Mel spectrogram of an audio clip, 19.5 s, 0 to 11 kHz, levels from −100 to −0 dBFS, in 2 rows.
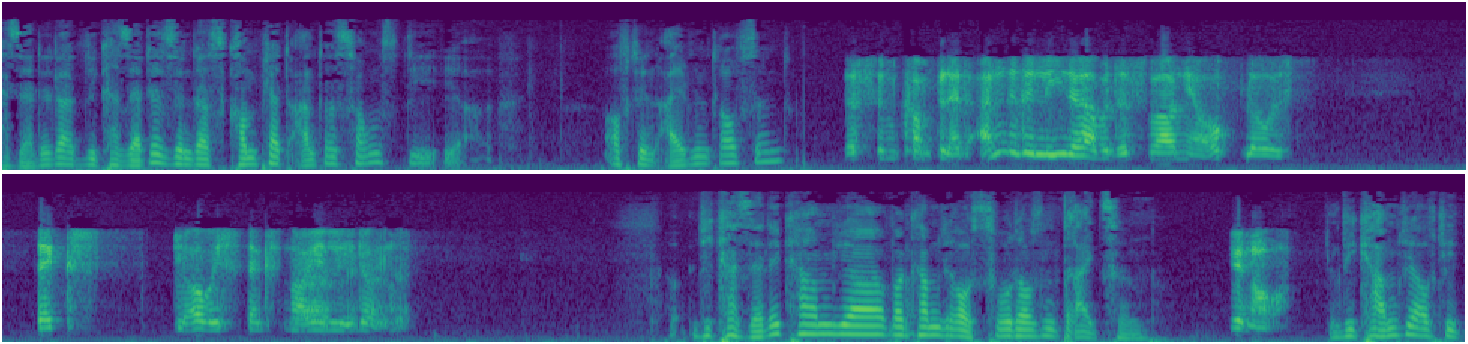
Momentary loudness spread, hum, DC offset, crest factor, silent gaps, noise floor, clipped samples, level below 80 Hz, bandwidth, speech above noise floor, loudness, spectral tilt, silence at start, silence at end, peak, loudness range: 16 LU; none; under 0.1%; 22 dB; none; -65 dBFS; under 0.1%; -54 dBFS; 8 kHz; 32 dB; -32 LUFS; -5 dB/octave; 0 s; 0.05 s; -12 dBFS; 9 LU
